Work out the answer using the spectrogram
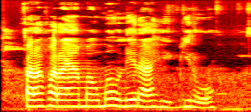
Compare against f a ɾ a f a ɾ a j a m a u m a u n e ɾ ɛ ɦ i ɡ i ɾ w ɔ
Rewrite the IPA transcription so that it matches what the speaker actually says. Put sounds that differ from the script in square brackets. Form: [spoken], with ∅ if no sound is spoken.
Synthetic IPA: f a ɾ a f a ɾ a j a m a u m a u n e ɾ [a] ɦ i ɡ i ɾ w ɔ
